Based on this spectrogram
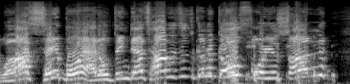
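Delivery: very high, booming, loud cartoon character voice. Retelling a show scene, voicing a demon answering Angel, Foghorn Leghorn voice. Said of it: "Foghorn Leg Thasalak has spawned".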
